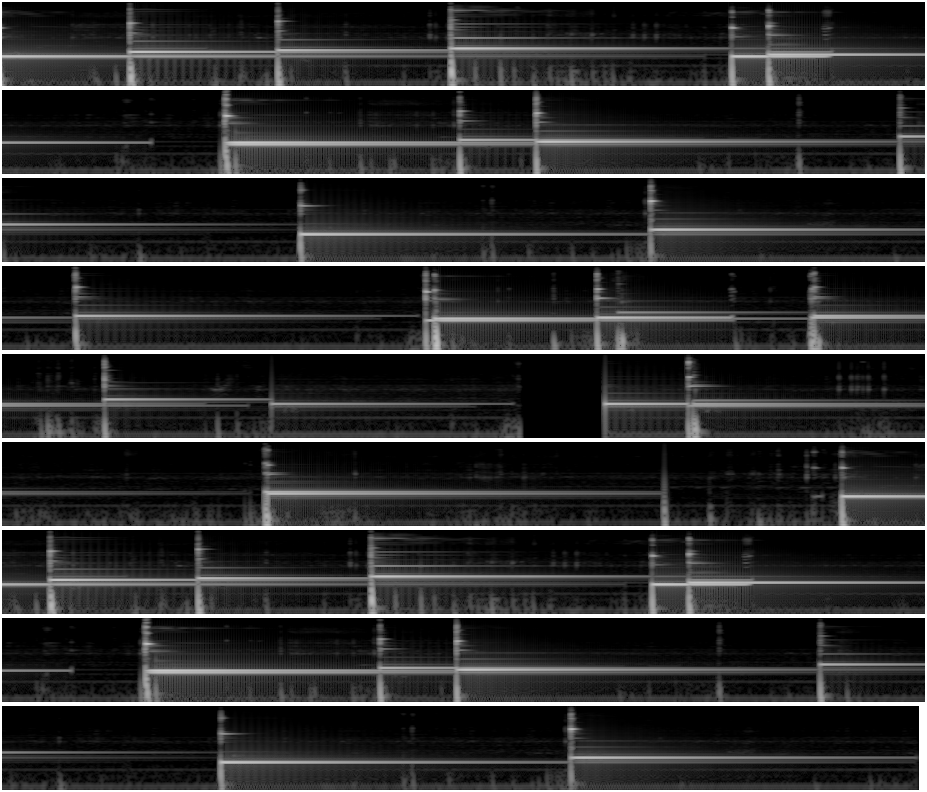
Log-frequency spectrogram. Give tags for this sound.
mgreel
morphagene
piezo
kalimba

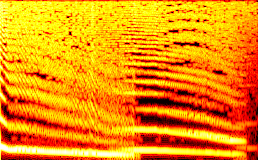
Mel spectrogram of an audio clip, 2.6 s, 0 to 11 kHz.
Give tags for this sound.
8
bit
retro
sample

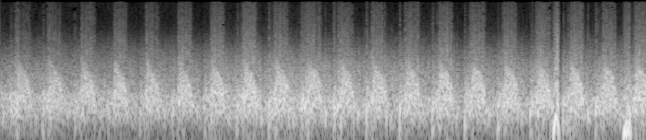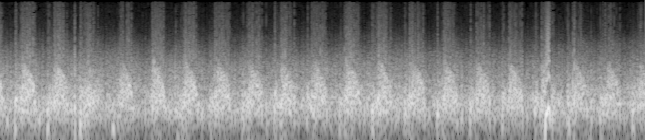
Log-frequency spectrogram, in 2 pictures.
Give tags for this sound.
doppler
fetus
heartbeat
lofi
squelchy
stethoscope

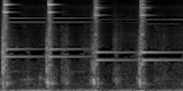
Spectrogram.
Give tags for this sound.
baby
xylophone

